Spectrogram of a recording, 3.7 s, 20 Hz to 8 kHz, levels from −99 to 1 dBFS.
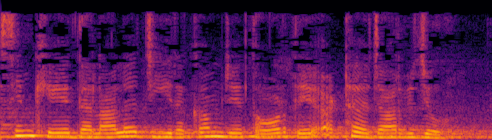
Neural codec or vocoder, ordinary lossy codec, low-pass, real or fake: none; MP3, 32 kbps; 7.2 kHz; real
